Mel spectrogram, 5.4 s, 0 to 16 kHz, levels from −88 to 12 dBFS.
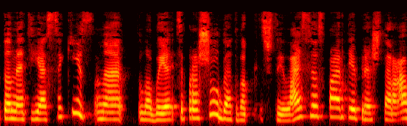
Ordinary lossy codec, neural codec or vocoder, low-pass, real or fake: MP3, 48 kbps; codec, 44.1 kHz, 3.4 kbps, Pupu-Codec; 14.4 kHz; fake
